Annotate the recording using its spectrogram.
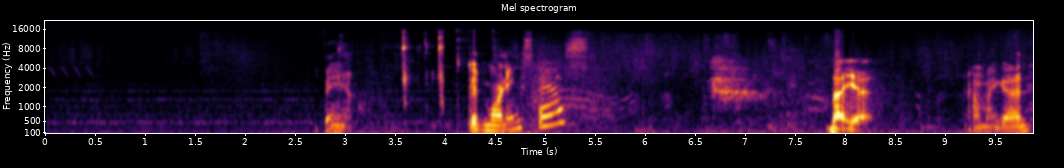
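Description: Blows and spell effects crash and whoosh in a fight.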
